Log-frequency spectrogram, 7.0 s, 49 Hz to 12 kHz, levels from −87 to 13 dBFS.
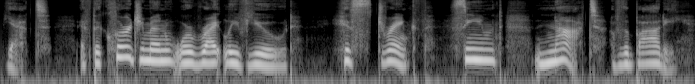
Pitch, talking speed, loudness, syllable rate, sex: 195 Hz, 120 wpm, -17 LUFS, 3.9 syllables/s, female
